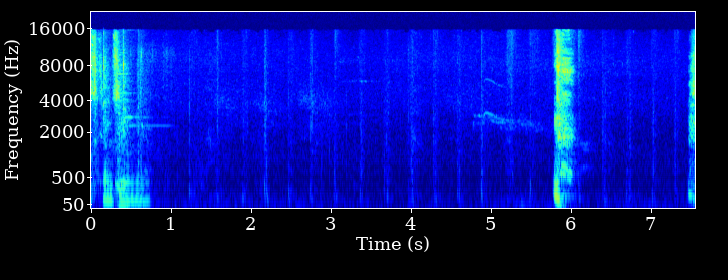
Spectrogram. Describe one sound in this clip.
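Footsteps patter quickly on a dirt path.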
